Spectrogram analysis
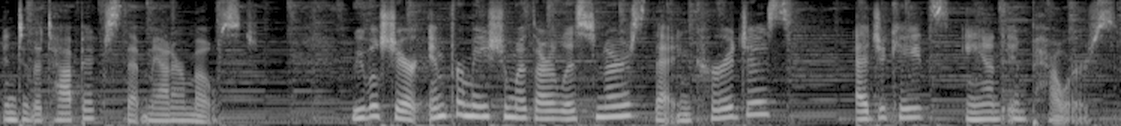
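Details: Adult woman; normal speech.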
